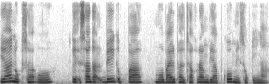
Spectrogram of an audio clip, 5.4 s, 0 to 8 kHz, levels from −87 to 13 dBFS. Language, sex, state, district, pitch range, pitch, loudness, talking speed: Garo, female, Meghalaya, West Garo Hills, 220-245 Hz, 225 Hz, -14 LUFS, 90 wpm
